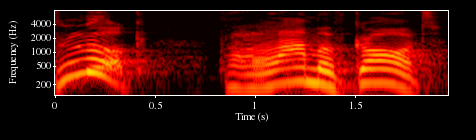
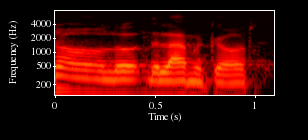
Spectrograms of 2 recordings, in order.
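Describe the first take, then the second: First: It is said as an excited exclamation. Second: It is said in a mild, casual way.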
